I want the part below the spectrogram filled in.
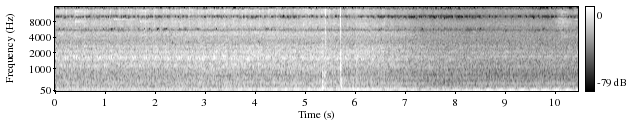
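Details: Stolen vehicle, previously crank-no-start, fixed by replacing missing ECM fuse: deep steady diesel rumble at even low idle, no misses or knocks; runs normally.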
